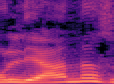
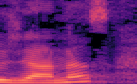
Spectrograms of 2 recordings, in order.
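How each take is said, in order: First: LIANAS with a "ly" sound at the start; variant pronunciation. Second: LLANAS with a "zh" sound for the double L; variant pronunciation. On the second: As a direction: say "llanas" as "zhanas". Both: Shown as a demonstration. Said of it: "ou então lianas ou llanas".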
